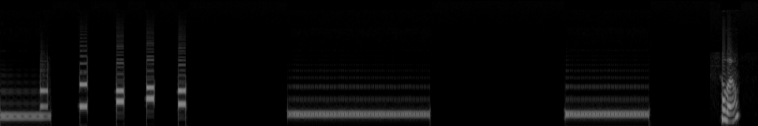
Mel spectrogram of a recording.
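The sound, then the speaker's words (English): A telephone number being dialed: a short dial tone, then several quick keypad beeps, followed by two long, steady ringing tones separated by silence, and a brief voice at the very end. “I'm going to dial the number.”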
